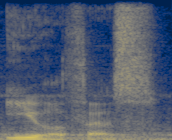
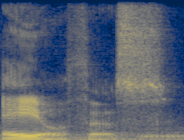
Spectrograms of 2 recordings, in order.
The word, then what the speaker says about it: Eothas: god is pronounced ao it's spelled e-o-t-h-a-s so you would think e-others but it's pronounced aeothus in the game and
